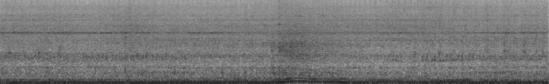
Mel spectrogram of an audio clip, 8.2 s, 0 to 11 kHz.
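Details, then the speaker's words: BMW E28 with M30 engine after replacing distributor cap and rotor to cure a crank-no-start (following a recent spark plug wiring loom replacement): steady, even low idle with no misses or surges, only a slight blip; idles cleanly, no problems since. "And I can assure you it was the cap and rotor causing the no start issues. I've been driving this car almost every day since then and zero problems."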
